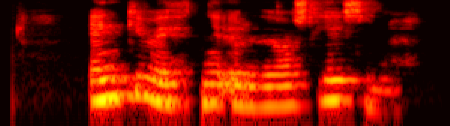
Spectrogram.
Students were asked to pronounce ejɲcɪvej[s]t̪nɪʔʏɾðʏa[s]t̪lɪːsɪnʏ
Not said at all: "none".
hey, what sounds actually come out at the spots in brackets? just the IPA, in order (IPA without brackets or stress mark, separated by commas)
h, s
